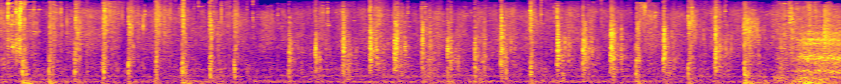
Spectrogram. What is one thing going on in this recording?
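Footsteps crunch quickly on gravel as a soldier runs.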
